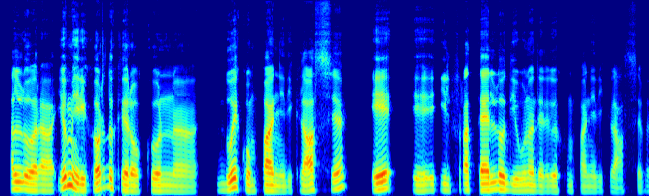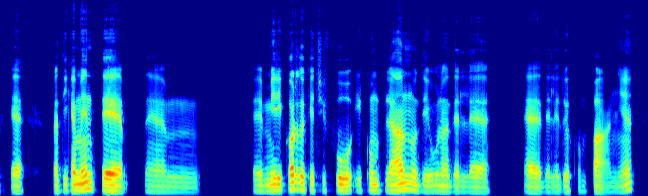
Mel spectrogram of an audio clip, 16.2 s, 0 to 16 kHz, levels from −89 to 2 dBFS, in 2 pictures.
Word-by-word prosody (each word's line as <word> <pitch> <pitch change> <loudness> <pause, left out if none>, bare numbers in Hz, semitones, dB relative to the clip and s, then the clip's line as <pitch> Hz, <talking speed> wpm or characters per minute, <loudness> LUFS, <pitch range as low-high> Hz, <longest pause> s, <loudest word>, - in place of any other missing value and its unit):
Allora, 115 -5 +3
io 165 +5 +6
mi 195 -10 +7
ricordo 145 +9 +3
che 115 - -4
ero 100 -2 +3
con 100 -4 -3 0.2
2 125 +9 +4
compagni 110 -4 +2
di 95 - -15
classe 125 - 0 0.2
e, 135 +4 +5 0.2
ehm, 110 +1 -5
il 115 -2 -10
fratello 120 +3 +3
di 120 -2 -8
una 110 0 -2
delle 100 -2 -8
2 95 0 -6
compagne 95 -2 -14
di 90 - -23
classe, - - -15
perché 100 -2 -10 0.3
praticamente, 110 -1 +1 0.2
ehm, 90 -4 -16 0.7
ehm, 105 -1 -10
mi 105 +1 -3
ricordo 125 +3 +1
che 115 -2 -8
ci 110 +2 -20
fu 110 0 -1
il 110 0 -15
compleanno 110 +3 -1
di 105 -1 -12
una 100 0 -8
delle 90 -2 -9 0.4
ehm, 90 -2 -4
delle 95 0 -16
2 95 - -9
compagne, 95 +5 -8
110 Hz, 150 wpm, -26 LUFS, 95-120 Hz, 0.7 s, mi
